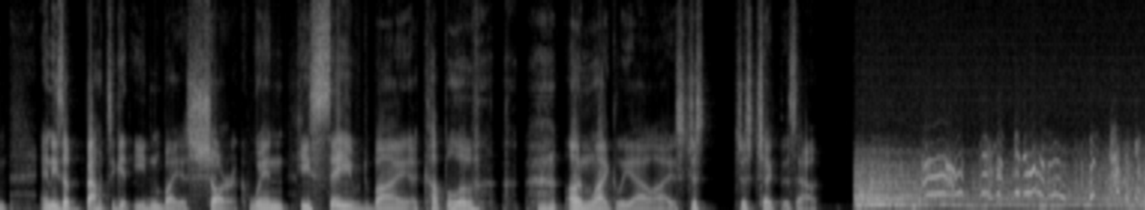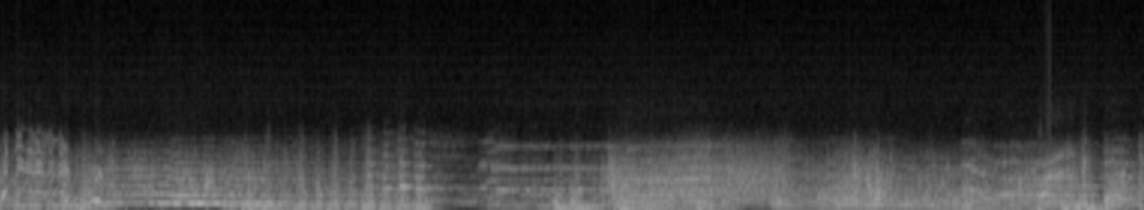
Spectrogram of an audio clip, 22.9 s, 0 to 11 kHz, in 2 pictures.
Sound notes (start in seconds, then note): 8.7 lion roaring; 8.8 Rubik laughing; 12.7 lion roaring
